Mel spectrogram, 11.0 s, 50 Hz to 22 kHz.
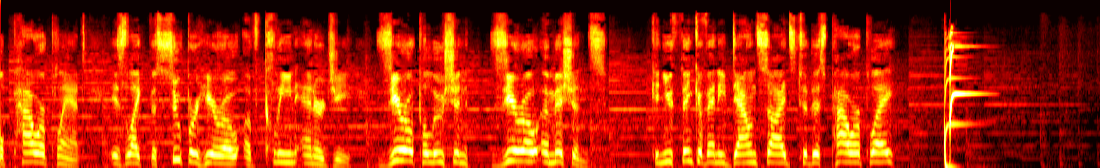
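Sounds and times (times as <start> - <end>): faint background music: 0.0 - 9.2
bright ding chime: 9.4 - 10.0.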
